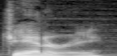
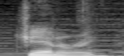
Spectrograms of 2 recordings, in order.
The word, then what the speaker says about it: Janary: I thought of like a canary. So, I was like, "January, canary."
